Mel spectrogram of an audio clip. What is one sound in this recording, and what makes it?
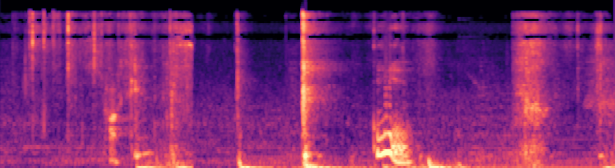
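Metal binder rings snap open and shut with sharp clicks.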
